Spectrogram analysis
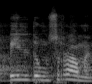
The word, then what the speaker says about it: bildungsroman: y mudanzas son novelas de aprendizaje la famosa bildungsroman así se pronuncia abismos román la gente que estudia letras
